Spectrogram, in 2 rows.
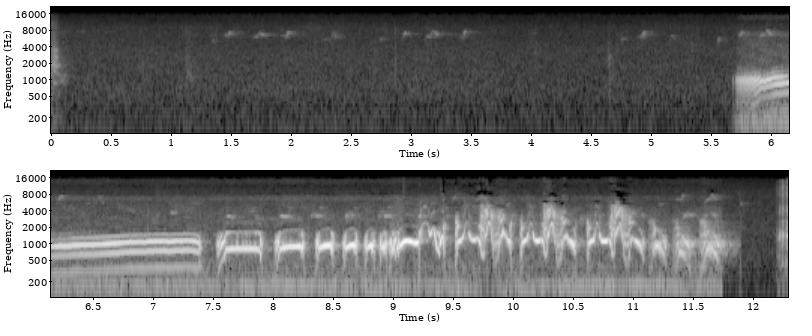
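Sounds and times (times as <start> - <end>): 
green pigeon whistling song: 5.9 - 11.9.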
